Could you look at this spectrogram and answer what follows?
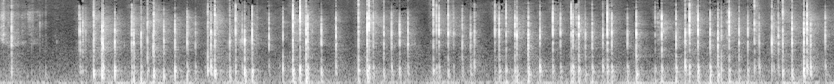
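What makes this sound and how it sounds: A hand-sized, seemingly filled Cetaphil soft plastic squeeze tube is held in both hands and worked with fingertips and nails. Rapid, bright, crinkly taps and squeezing crackles follow one another closely. Each click is sharp and dies away almost instantly, with little low end.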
